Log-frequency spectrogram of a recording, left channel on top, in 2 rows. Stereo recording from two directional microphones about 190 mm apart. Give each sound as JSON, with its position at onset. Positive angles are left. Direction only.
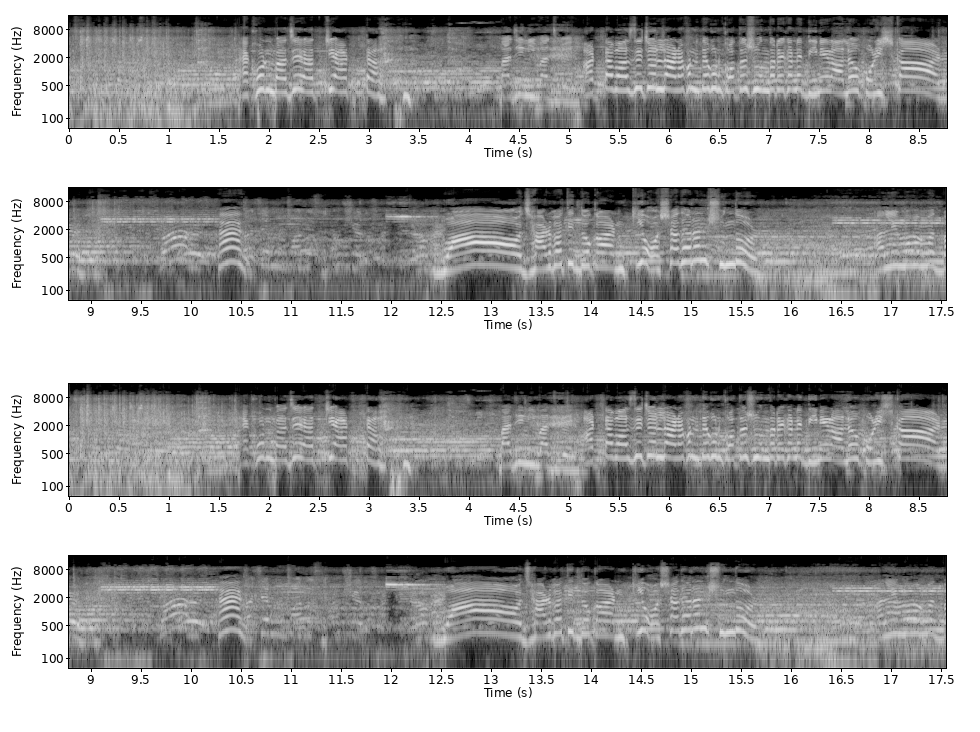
{"t": 1.9, "sound": "chatter", "side_deg": 30}
{"t": 2.2, "sound": "a woman's voice", "side_deg": 15}
{"t": 5.3, "sound": "speech", "side_deg": 10}
{"t": 12.5, "sound": "a woman's voice", "side_deg": 15}
{"t": 16.9, "sound": "a woman's voice", "side_deg": 15}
